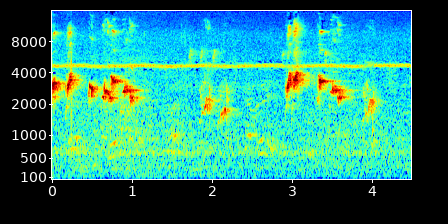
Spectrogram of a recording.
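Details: Old decoy red-whiskered bulbul of the white-cheeked type singing solo at a trap, 1 July 2018; two bright phrases of three or four quick warbled notes, about three seconds apart, over a steady high electronic-like whine.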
